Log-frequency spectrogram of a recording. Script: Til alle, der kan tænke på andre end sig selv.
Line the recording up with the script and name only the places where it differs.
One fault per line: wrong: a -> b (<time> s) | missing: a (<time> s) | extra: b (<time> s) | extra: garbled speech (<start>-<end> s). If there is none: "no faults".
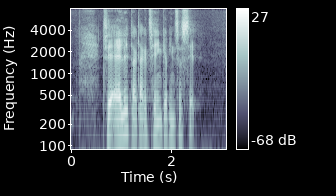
extra: der (1.3 s)
missing: på andre (1.9 s)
